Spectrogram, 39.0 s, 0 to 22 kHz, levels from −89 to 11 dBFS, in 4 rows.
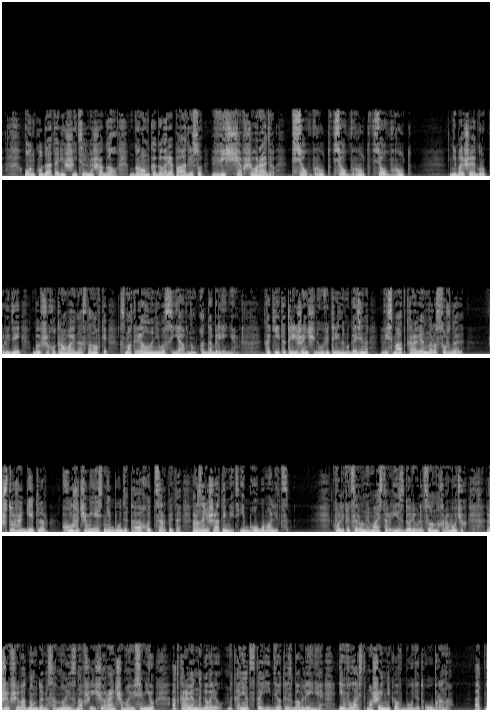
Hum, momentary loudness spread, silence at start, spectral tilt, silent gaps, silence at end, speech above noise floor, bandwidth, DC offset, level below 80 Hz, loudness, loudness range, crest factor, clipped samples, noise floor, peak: none; 8 LU; 0.15 s; -5.5 dB/octave; none; 0 s; 37 dB; 8.8 kHz; under 0.1%; -32 dBFS; -18 LUFS; 2 LU; 16 dB; under 0.1%; -54 dBFS; 0 dBFS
